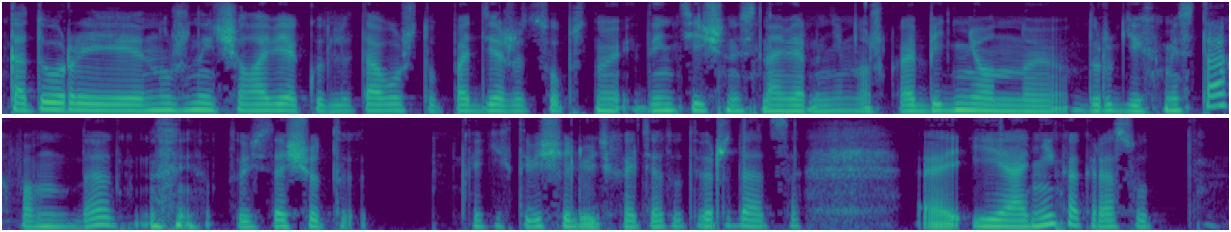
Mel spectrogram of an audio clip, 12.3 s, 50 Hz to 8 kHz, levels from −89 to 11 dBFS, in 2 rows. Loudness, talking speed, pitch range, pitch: -28 LUFS, 150 wpm, 155-170 Hz, 165 Hz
